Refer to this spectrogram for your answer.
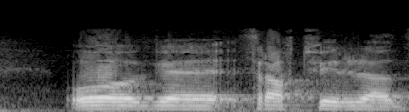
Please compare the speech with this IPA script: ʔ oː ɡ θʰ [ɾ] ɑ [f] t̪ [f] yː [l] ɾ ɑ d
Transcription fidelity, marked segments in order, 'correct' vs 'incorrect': correct, correct, correct, incorrect: ɾ

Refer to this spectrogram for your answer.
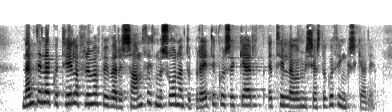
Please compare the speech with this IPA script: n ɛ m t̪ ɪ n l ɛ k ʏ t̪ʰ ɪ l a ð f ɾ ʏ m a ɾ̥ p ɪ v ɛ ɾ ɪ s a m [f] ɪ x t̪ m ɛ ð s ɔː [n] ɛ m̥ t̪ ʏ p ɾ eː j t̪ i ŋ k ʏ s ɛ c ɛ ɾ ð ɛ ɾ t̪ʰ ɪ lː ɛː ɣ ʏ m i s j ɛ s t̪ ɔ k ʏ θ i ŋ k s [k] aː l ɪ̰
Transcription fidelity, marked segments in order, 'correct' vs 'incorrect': incorrect: θ, correct, incorrect: c

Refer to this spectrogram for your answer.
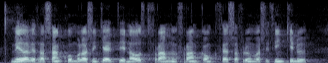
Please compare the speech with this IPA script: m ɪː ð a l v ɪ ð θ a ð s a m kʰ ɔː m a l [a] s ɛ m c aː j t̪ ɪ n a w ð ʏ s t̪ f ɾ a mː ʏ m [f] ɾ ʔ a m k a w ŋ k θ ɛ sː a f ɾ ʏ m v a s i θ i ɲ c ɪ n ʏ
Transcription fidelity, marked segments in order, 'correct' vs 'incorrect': correct, correct

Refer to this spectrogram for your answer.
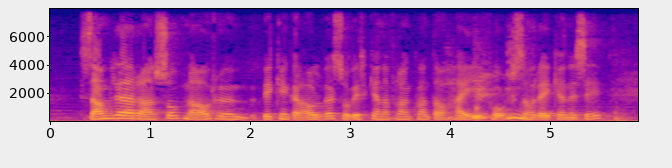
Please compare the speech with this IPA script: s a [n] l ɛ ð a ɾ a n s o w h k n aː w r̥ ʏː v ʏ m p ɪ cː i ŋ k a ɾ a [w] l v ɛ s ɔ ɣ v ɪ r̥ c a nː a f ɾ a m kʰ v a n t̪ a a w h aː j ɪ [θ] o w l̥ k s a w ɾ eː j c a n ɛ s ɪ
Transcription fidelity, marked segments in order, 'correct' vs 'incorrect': incorrect: m, correct, incorrect: f

